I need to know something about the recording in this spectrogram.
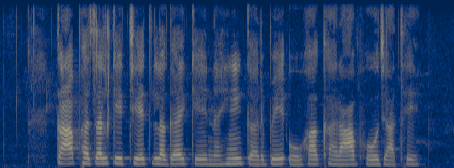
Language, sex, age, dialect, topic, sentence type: Chhattisgarhi, female, 18-24, Western/Budati/Khatahi, agriculture, question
